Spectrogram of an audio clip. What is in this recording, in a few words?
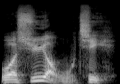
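Male, Chinese; Blood Elf; ERROR NEED WEAPON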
